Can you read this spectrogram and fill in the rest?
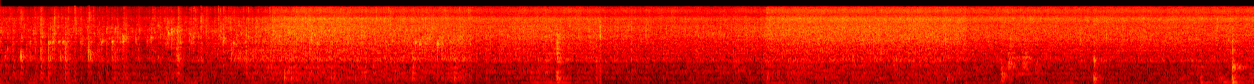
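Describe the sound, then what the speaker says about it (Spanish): Squid sautéing in a large wok, a loud close sizzle and hiss of frying that swells after a couple of seconds and holds steady, with a few faint clicks and no talk. "En este wok, es más grande que la otra sartén que tenía, voy a saltear ligeramente nuestros calamares."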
